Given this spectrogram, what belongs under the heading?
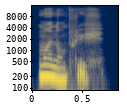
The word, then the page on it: moi non plus: french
